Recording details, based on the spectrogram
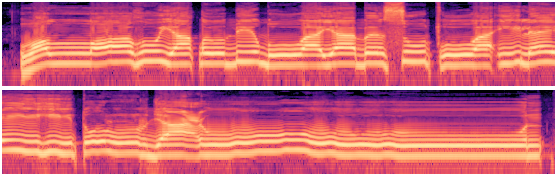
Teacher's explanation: سین پڑھیں گے، سین کو باریک پڑھیں گے اور اس کے بعد تو کو پر پڑھیں گے۔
